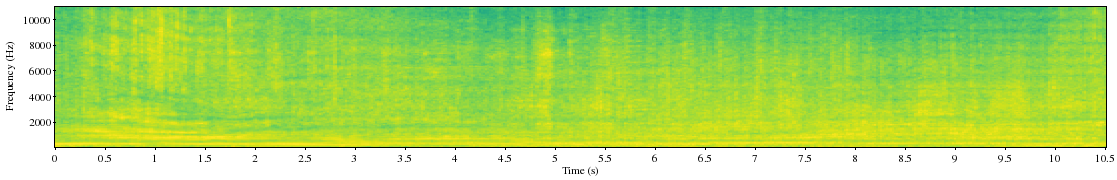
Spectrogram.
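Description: Several vintage modified race cars' engines running on a short oval track, a loud continuous drone of overlapping engines. One engine's pitch falls over the first couple of seconds.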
